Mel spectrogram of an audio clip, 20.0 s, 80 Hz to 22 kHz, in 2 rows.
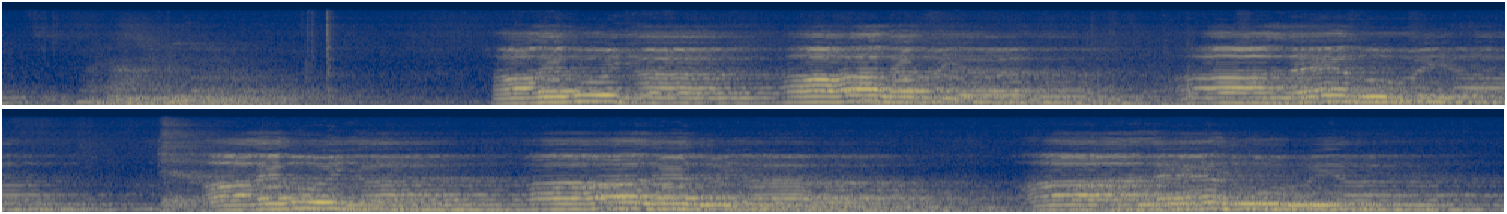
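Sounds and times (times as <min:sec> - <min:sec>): man singing chant: 0:03.3 - 0:20.0.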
